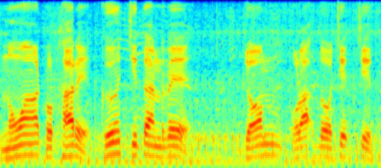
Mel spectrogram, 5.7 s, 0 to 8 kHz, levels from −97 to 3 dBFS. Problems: constant background noise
